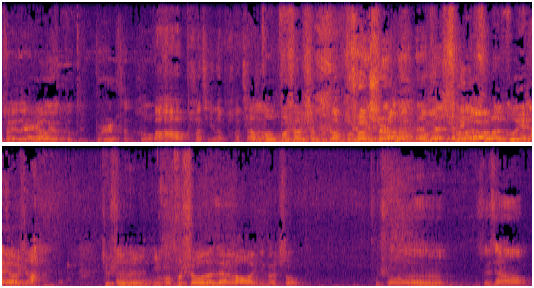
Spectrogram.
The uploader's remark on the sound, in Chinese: 本期节目为在张大妈办公区用录音笔录制，可能有街道上的杂音，请见谅。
